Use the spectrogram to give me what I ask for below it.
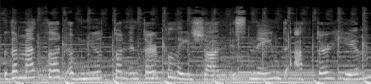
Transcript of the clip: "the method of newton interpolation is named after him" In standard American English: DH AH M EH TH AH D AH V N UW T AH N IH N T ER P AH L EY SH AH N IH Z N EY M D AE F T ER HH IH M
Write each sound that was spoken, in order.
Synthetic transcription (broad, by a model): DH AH M EH TH AH D AH V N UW T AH N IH N T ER P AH L EY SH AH N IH S N EY M D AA F T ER HH IH M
